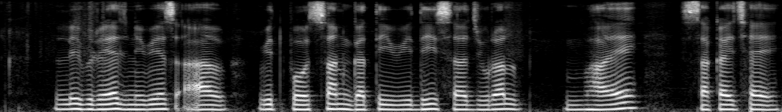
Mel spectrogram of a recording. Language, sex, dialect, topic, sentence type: Maithili, male, Eastern / Thethi, banking, statement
